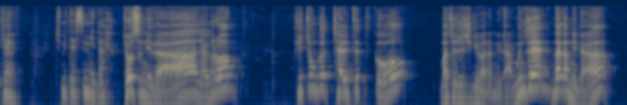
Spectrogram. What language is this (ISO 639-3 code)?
kor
